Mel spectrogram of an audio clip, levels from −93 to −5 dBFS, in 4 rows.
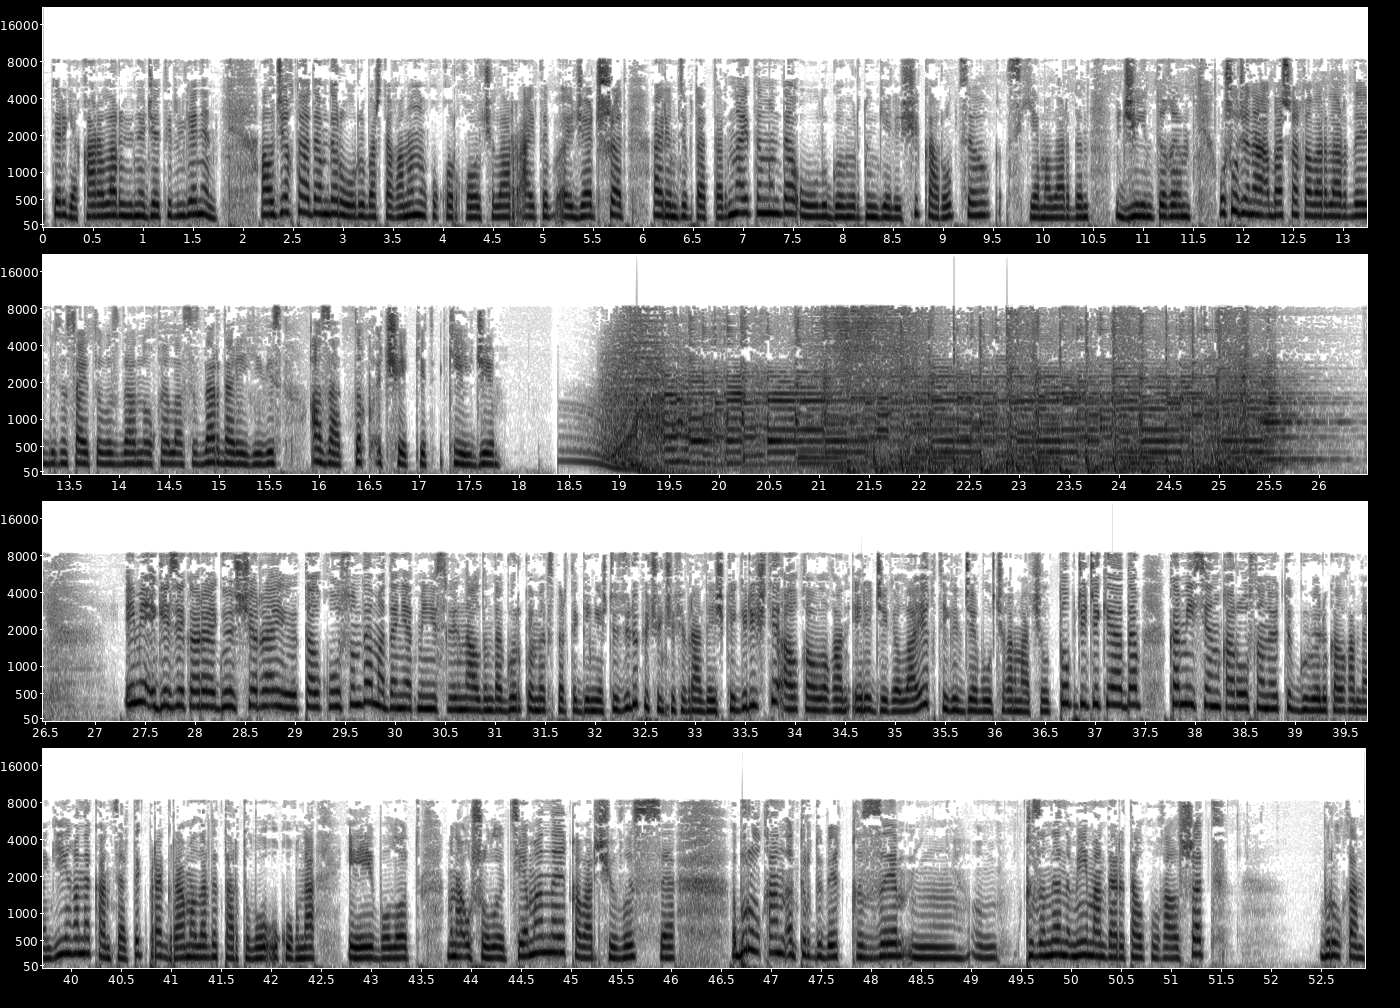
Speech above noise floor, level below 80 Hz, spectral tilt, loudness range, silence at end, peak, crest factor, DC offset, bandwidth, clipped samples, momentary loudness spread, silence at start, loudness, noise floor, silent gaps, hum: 42 dB; -30 dBFS; -5 dB/octave; 2 LU; 0 s; 0 dBFS; 12 dB; under 0.1%; 8.8 kHz; under 0.1%; 6 LU; 0.1 s; -12 LUFS; -54 dBFS; none; none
